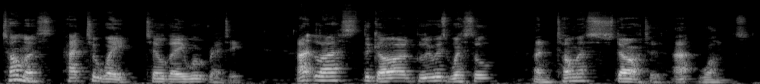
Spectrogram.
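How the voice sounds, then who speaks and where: A man's voice: mid-range voice, expressive, slow, fairly bright tone. A man reading a scripted children's story as narrator.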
